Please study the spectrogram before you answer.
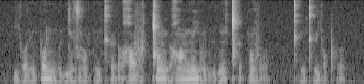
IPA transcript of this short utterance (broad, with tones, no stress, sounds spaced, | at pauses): j o˩ ɾ ĩ˩ p o˥ ɲ o˩ ɟ ĩ˩ z ɔ̃˩ p ĩ˩ kʰ ø˩ ɾ o˩ ʁ ɔ˥ v ʊ˩ ǀ õ˥ ŋ ø˩ ʁ ɔ̃˥ ŋ ĩ˥ j ɔ̃˩ ʎ y˩ ʎ ĩ˥ ǀʰ ø˩ p ɔ̃˥ v o˩ | kʰ ĩ˩ kʰ y˩ j ɔ˩ pʰ ʊ˩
